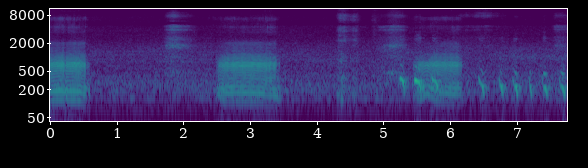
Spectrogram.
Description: My dog Maggie snores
